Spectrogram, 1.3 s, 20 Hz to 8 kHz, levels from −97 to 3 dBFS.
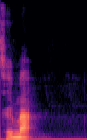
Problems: none marked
